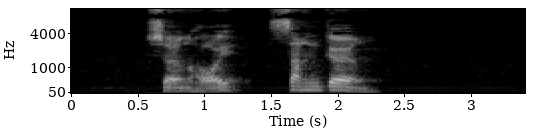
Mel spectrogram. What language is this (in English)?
Cantonese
